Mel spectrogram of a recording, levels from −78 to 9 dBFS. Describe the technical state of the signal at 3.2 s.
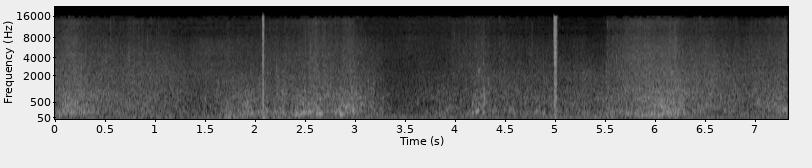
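At 3.2 s the audio is intact, with no dropout, distortion or other fault in the signal at that point.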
